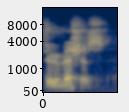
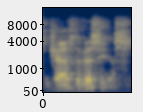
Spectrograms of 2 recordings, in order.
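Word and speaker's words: Jasudavicius: wrong this entire time I've been saying just Do The Vicious it's Jazz divisius so there we go for that um referee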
